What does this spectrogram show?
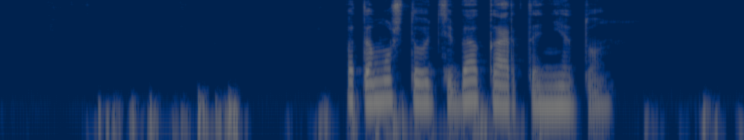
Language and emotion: Russian, neutral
